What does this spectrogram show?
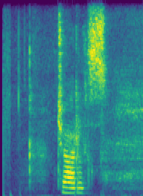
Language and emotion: Russian, neutral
